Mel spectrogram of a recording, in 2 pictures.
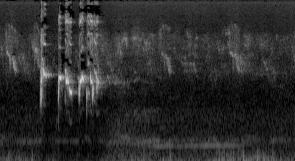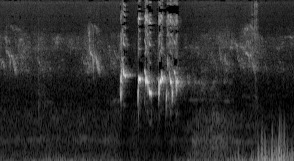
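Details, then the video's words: Bulbul singing nonstop: two short bubbly warbled phrases about five seconds apart, faint chirps in between, over low rumbling noise and a brief steady hum. "تغريد بلبل طور بدون توقف"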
